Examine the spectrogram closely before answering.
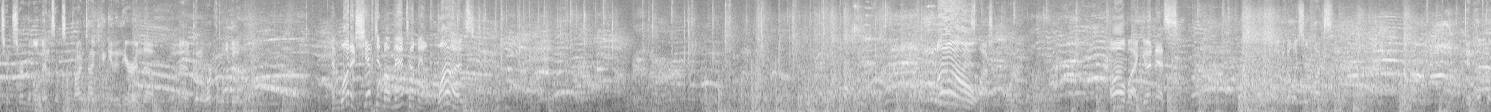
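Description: A crowd cheers and shouts in an echoing hall.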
